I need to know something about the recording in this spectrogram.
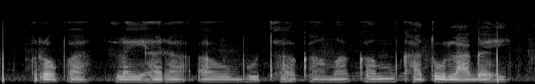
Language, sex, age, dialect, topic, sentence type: Chhattisgarhi, male, 18-24, Central, agriculture, question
